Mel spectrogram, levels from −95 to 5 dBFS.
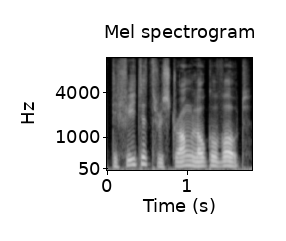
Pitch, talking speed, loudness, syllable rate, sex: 135 Hz, 165 wpm, -18 LUFS, 4.7 syllables/s, male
